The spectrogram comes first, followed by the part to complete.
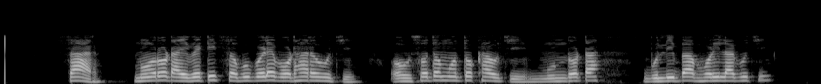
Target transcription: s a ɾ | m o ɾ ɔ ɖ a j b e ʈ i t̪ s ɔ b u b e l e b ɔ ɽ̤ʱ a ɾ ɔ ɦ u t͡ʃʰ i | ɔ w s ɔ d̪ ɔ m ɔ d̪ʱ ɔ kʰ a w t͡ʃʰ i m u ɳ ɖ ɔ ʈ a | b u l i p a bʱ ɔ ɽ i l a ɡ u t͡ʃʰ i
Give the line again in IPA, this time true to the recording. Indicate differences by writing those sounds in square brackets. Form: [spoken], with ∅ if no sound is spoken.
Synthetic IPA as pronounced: s a ɾ | m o ɾ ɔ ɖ a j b e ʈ i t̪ s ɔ b u b e [ɭ] e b ɔ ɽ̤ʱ a ɾ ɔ ɦ u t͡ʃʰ i | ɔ w s ɔ d̪ ɔ m ɔ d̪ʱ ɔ kʰ a w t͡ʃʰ i m u ɳ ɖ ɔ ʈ a | b u l i [b] a bʱ ɔ ɽ i l a ɡ u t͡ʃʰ i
